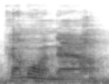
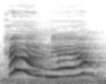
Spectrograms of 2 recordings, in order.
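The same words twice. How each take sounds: First: Said in the usual way. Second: Very high parrot echo; mock him back like a parrot; parrot mimicking. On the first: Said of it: "ventriloquist coaxes".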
